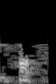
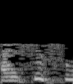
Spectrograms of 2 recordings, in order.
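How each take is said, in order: First: Said in the usual way. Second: الفص with an i, "al-fiss"; kasra variant. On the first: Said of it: "لغة في الفص". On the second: Shown as a demonstration. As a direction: give الفص a short i after the f. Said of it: "بالكسر لغة في الفص".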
